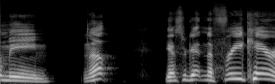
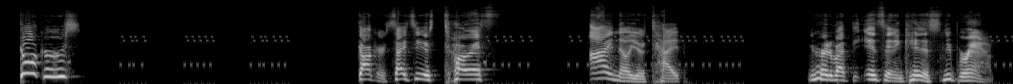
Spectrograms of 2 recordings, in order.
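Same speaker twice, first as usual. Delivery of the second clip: high, swooping nerdy character voice; 5 semitones higher than usual. Voicing a security guard character keeping gawkers out, nerd voice. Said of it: "I'm going into the nerd voice".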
